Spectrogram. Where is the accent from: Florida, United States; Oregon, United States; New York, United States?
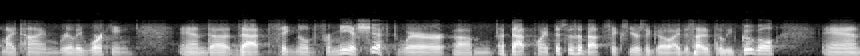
New York, United States; New York City; I grew up in Manhattan in New York City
